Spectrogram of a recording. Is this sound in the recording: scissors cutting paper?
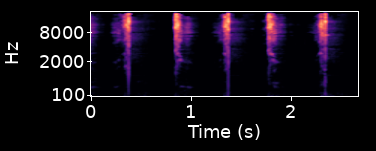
yes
